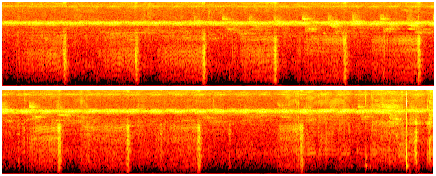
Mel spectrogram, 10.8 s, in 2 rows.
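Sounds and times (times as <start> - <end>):
cicada droning: 0.3 - 10.7
faint ticking clicks: 9.8 - 10.7.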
